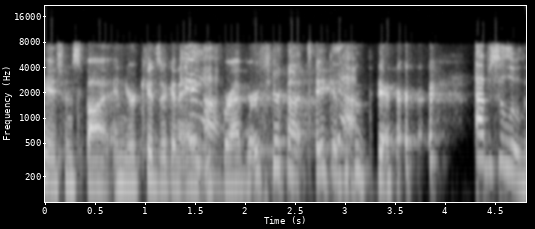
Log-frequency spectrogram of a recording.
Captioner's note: laugh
